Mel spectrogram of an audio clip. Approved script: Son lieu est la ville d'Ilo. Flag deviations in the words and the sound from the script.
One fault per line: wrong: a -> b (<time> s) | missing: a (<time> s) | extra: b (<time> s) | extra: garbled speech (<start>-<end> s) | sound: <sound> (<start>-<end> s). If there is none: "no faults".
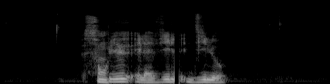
sound: dropout (1.7-1.8 s)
